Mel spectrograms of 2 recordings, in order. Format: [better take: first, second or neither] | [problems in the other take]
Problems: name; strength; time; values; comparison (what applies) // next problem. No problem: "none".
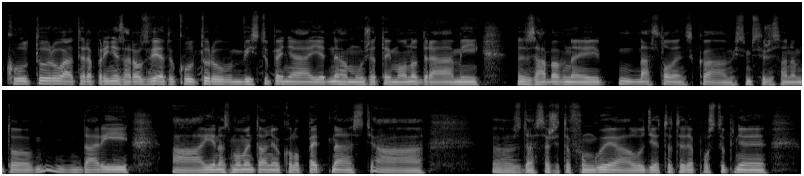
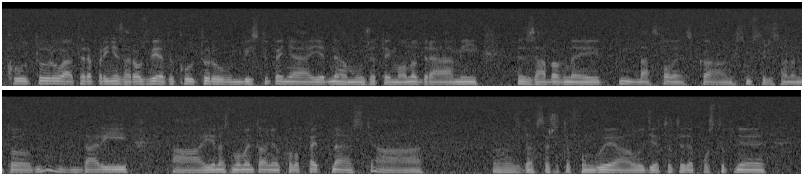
first | hiss; loud; throughout; 5 dB below the speech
